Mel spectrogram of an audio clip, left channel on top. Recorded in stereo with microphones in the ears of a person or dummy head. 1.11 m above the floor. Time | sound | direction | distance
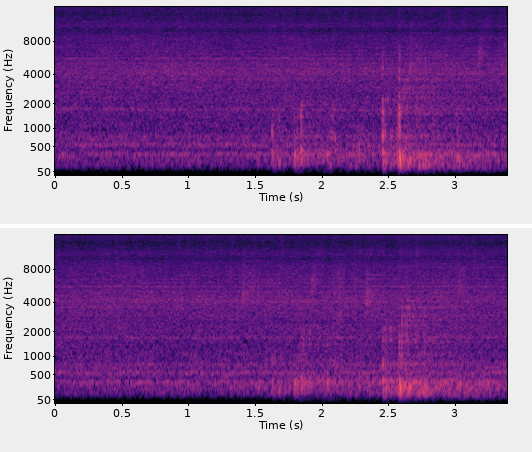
1.6 | running footsteps | 50° left (ahead or behind) | 2.5 m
